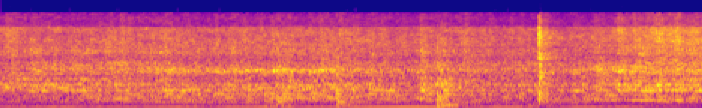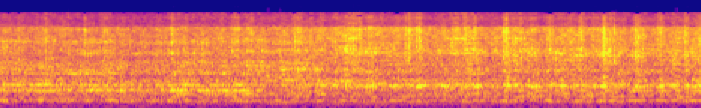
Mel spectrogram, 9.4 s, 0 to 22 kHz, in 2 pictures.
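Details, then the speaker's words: Renault Sandero 1.6 8-valve, owned one month: loud fast clattering tick over a rough idle from the top of the engine; owner suspects cylinder head or rocker arms, cause unknown. "Então, esse é o barulho que tá fazendo. Nem faço ideia do que é, se é do cabeçote ali, dos balancinhos ali, alguma coisa assim, cara."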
